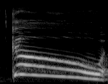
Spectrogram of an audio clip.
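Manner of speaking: high, loud "Go!" like an announcer; starting shout. Acted. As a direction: bellow the start signal. Present Mic starts the exam.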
